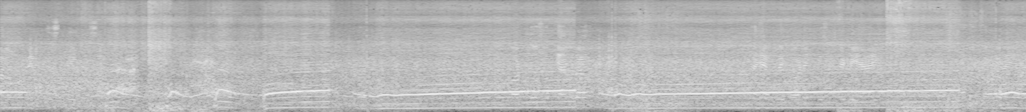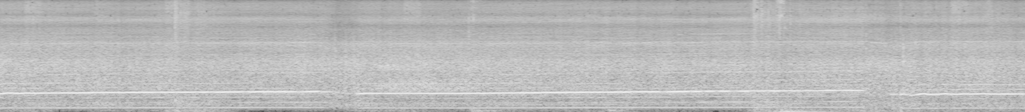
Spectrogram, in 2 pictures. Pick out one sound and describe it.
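A sports car engine roars at high speed, climbing in pitch through each gear and dropping at each shift.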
